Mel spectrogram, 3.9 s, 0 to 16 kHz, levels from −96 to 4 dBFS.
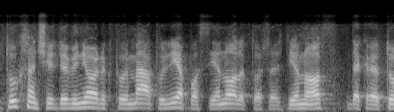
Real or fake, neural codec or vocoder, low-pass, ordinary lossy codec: fake; codec, 16 kHz, 0.5 kbps, X-Codec, WavLM features, trained on Multilingual LibriSpeech; 7.2 kHz; Opus, 16 kbps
